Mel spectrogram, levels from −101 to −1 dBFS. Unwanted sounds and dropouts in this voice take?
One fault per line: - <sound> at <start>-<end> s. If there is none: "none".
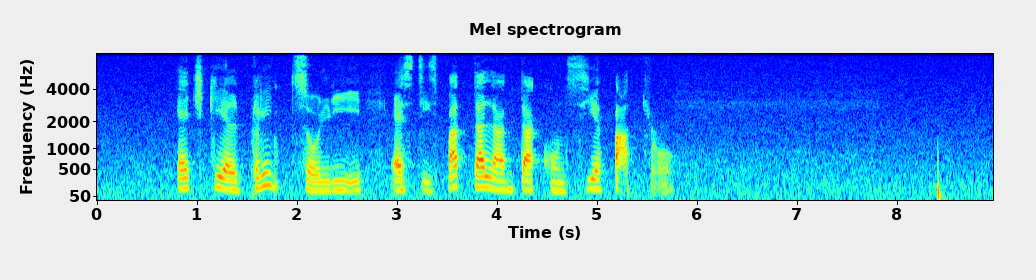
none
